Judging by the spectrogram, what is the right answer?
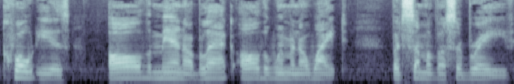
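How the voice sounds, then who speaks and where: A woman with a very deep, low voice is heard on a very clean recording with a silent background. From US. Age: old. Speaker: journalist and author. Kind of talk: interview.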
